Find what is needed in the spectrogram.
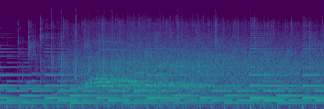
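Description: Live acoustic guitar picking the opening notes of a folk song, each note ringing on under the next. Behind it is a hiss of audience noise that swells about two seconds in.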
